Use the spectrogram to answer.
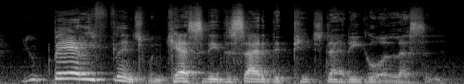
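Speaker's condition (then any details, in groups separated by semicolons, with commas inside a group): No condition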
